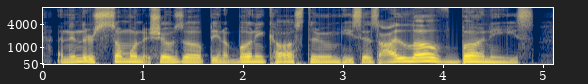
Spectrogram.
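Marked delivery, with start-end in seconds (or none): 3.4-4.9 the most exaggerated, laid-on British accent. Retelling what a man in a bunny costume said, in the most British accent imaginable. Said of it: "in the most British accent that you can ever imagine".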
